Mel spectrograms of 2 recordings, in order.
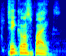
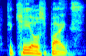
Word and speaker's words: Takeo Spikes: Tico Spikes. Takeo Spikes.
